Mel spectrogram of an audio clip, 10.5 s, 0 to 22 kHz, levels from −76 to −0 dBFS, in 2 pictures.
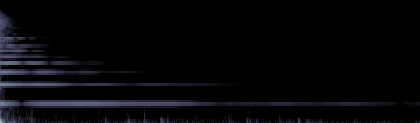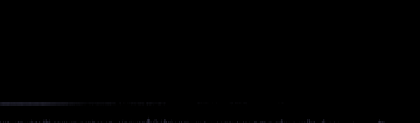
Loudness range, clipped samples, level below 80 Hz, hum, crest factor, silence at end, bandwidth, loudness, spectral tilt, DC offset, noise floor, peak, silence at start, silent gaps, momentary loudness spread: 22 LU; under 0.1%; -64 dBFS; none; 30 dB; 6.1 s; 15.5 kHz; -42 LUFS; -0.5 dB/octave; under 0.1%; -84 dBFS; -16 dBFS; 0 s; none; 26 LU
